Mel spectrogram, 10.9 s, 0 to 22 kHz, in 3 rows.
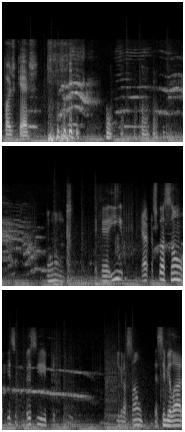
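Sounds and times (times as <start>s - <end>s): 
speech: 0.0s - 3.5s, 4.5s - 5.0s, 5.6s - 8.6s, 9.5s - 10.8s
laughter: 0.9s - 1.6s
young child crying: 1.2s - 4.4s, 6.6s - 9.0s.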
